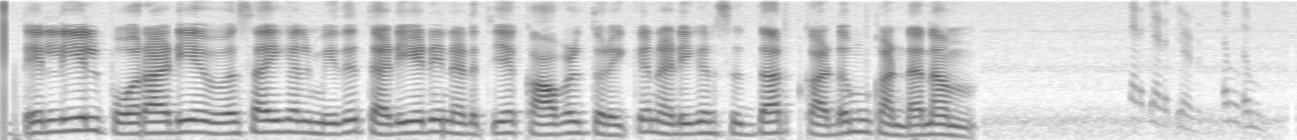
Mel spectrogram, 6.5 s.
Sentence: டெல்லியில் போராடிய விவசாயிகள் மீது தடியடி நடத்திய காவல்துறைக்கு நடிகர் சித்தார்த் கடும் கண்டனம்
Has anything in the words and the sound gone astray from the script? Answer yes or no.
yes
